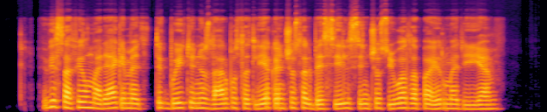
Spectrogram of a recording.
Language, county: Lithuanian, Panevėžys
